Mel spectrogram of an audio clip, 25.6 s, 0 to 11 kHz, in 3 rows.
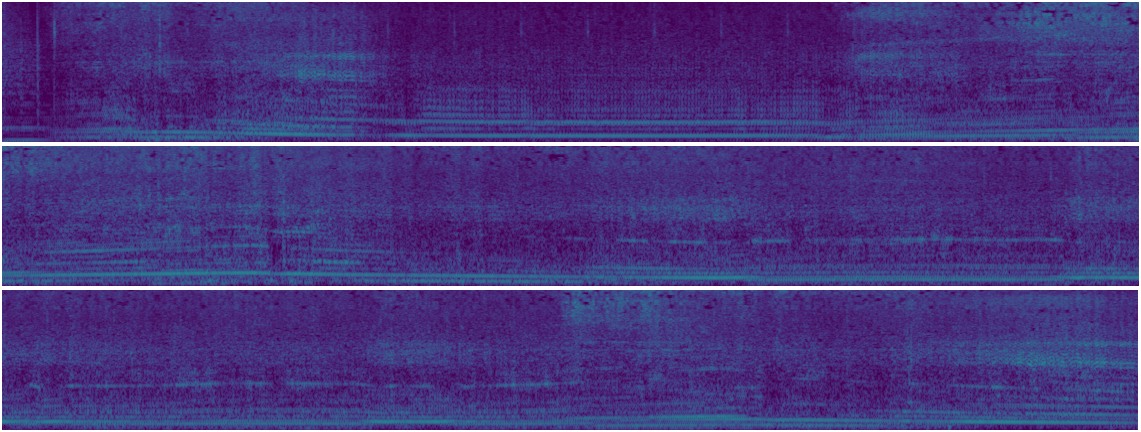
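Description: A CFMoto 650 GT sport-touring motorcycle engine pulls steadily while riding, its tone rising and falling through gear changes across a long continuous run with wind noise and no talk.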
